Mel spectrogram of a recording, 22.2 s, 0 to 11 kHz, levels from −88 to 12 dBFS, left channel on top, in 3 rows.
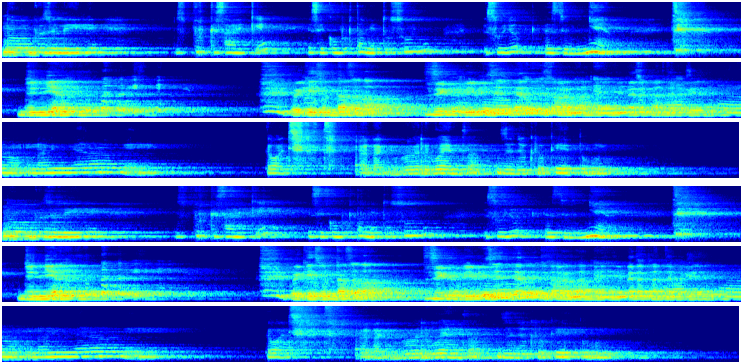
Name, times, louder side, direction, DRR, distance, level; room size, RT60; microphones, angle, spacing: voice 1, 0.0-1.0 1.7-2.7 3.1-4.3 4.8-6.1 6.7-7.1 8.6-8.8 10.4-10.5 11.9-16.3 17.4-20.8, equal, 50° left, 3 dB, 1.3 m, -28 dB
voice 2, 7.5-8.7 10.0-11.2 11.6-14.5, equal, 80° right, -2 dB, 3.7 m, -23 dB
22.5 x 8.8 x 3.9 m, 2.1 s
head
